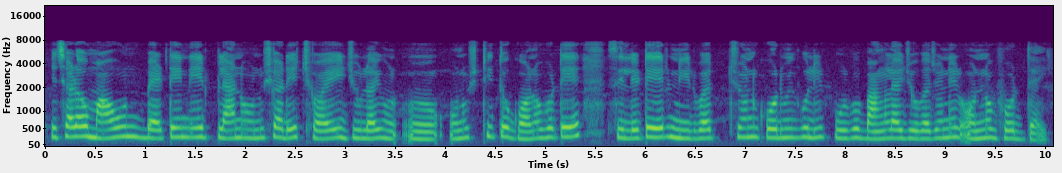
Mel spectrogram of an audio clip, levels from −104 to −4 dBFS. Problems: background conversations at intervals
